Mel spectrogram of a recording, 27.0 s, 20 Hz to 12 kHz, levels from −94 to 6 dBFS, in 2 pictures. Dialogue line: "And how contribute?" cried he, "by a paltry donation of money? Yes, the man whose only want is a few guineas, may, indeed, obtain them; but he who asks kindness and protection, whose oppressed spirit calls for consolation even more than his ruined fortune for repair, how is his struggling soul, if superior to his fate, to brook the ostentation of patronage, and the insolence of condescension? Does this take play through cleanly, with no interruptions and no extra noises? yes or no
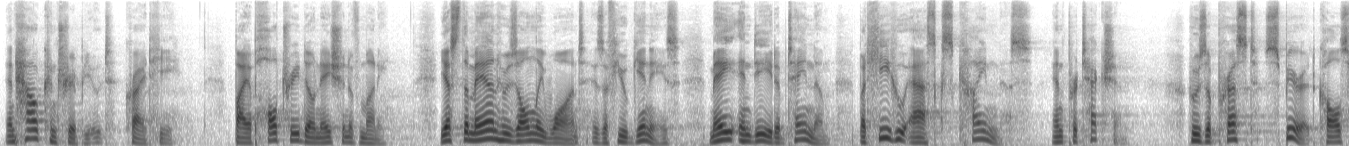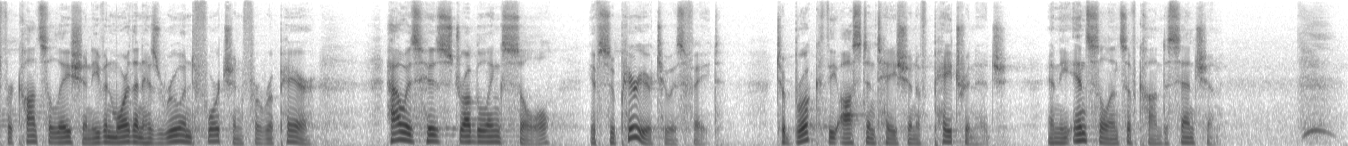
no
